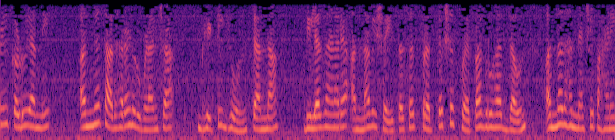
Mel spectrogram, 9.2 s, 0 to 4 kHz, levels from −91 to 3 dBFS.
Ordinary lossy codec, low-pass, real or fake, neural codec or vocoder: none; 3.6 kHz; real; none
